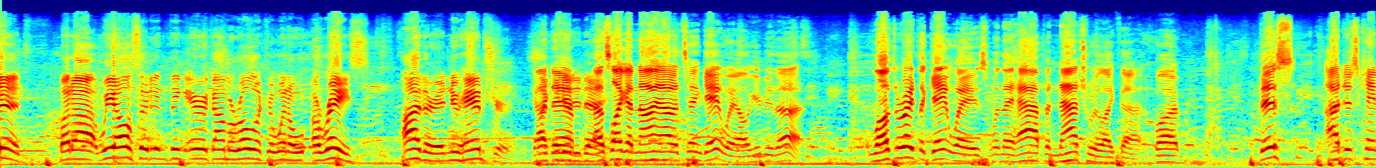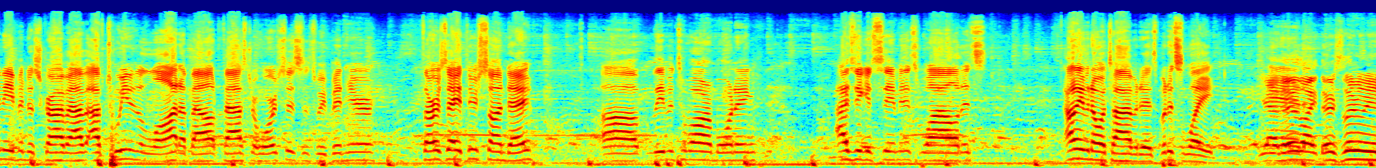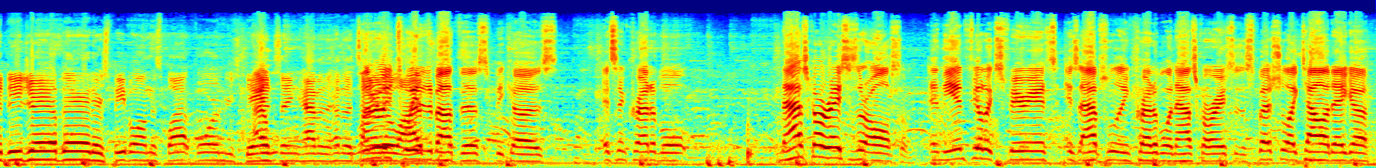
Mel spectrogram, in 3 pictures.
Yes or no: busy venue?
yes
